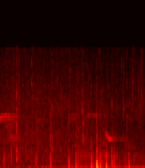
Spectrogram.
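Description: Rain falls on a hiking path up an oreum in a Jeju arboretum, a dense, close patter of drops with a few sharper hits and no voices.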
